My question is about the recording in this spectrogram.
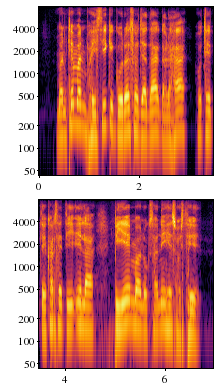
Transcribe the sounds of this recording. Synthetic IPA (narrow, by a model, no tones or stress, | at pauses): mənkʰjəmənbʱəɪsikeɡoːɾəsəd͡ʒjaːd̪aɡəɽɦa | hoːt̪ʰet̪eːkʰəɾset̪ielapijemãnʊksaːniɦĩsoːt͡ʃt̪ʰeː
